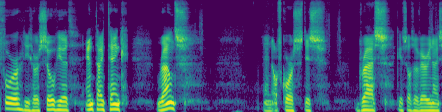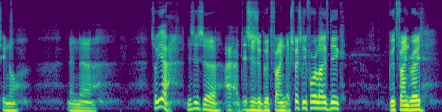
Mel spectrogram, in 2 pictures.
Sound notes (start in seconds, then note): none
